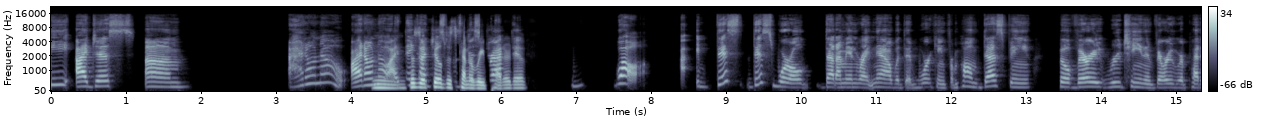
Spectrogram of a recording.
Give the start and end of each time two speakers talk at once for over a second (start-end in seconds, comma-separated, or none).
4.3-6.3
